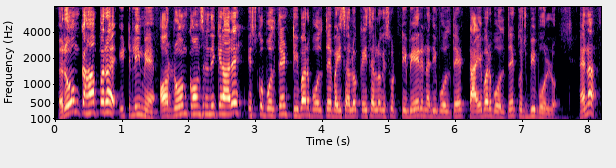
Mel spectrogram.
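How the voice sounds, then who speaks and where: Young guy teaching exam prep online, fairly high voice, keeps firing questions and repeating answers. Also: quick pace. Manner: energetic call-and-response drilling, quizzing students. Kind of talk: live online class.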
